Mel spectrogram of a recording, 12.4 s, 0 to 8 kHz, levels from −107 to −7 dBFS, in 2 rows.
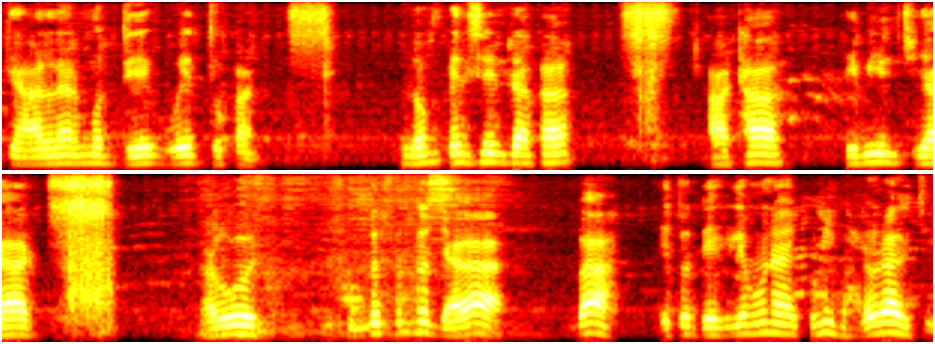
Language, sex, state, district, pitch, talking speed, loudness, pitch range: Bengali, male, West Bengal, North 24 Parganas, 145 Hz, 105 wpm, -16 LUFS, 135-160 Hz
